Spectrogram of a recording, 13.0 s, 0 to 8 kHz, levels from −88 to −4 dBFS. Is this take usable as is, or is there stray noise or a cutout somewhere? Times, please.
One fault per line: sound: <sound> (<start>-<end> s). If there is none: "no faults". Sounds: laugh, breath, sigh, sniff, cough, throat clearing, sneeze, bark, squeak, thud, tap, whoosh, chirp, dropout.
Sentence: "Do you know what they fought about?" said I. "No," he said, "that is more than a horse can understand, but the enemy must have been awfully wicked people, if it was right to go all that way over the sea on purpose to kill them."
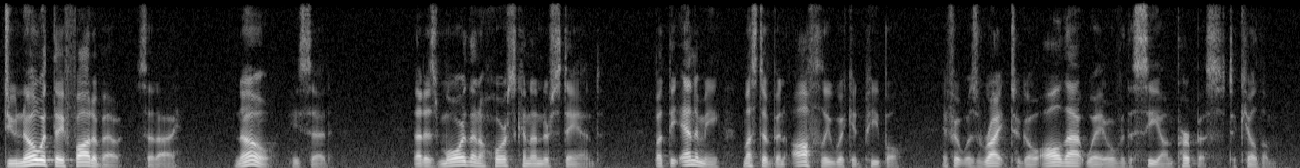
no faults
